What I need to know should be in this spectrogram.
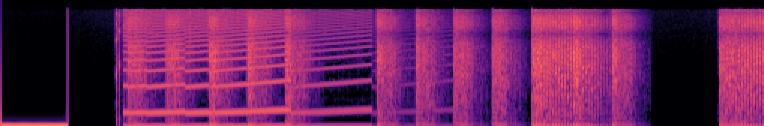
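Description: Electronic game music plays with quick rising beeps.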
